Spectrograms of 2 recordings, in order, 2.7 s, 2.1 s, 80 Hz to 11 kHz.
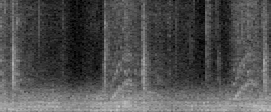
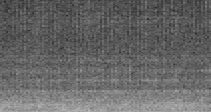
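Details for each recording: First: Honda EU2200i inverter generator whose carburetor was fully drained after last use. Repeated recoil pulls, about one per second, with no firing; it took about 10 to 11 pulls to start: hard starting from dry carburetor. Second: Honda EU2200i inverter generator running after a hard start on a drained, dry carburetor (about 10 to 11 pulls). Steady, even buzzing drone with no misses or surging: normal running.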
